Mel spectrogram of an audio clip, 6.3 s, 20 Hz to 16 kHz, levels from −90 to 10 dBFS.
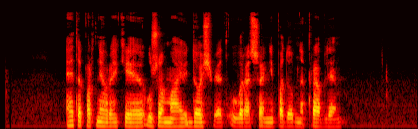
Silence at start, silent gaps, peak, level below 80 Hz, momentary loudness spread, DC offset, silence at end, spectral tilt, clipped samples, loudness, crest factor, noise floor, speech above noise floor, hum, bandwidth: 1 s; none; -8 dBFS; -74 dBFS; 6 LU; under 0.1%; 1.2 s; -5 dB/octave; under 0.1%; -27 LUFS; 20 dB; -66 dBFS; 39 dB; none; 11.5 kHz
